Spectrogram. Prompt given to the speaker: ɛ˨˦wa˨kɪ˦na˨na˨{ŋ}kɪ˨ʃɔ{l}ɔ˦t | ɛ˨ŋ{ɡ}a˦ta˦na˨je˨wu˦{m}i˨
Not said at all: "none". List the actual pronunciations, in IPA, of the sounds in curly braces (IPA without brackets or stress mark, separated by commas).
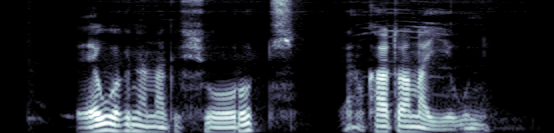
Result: none, ɾ, k, n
